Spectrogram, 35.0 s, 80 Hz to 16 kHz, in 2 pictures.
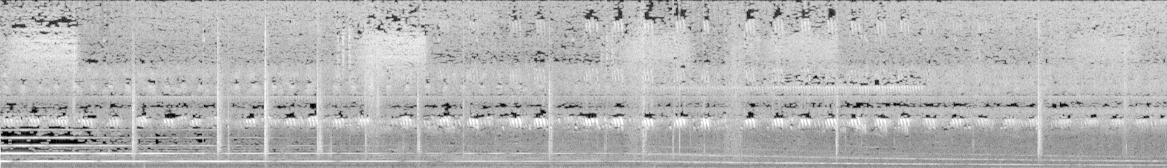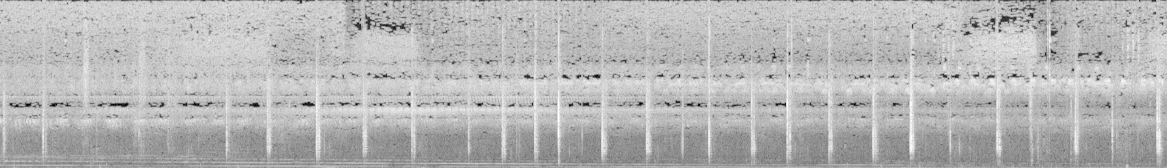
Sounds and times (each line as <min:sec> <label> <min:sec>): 0:00.0 footsteps 0:13.6
0:00.0 crickets 0:35.0
0:00.0 light wind 0:35.0
0:00.0 tornado siren test 0:35.0
0:00.0 traffic along brick streets 0:35.0
0:14.4 footsteps 0:35.0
